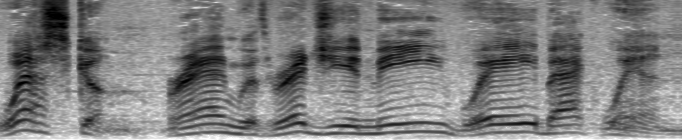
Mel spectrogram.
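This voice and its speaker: A man puts on a character voice, gruff and high, with a Southern US accent as part of the act. He talks at a fairly slow pace with ordinary pitch variation over clear background noise. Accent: Southern US drawl. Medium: video game. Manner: gruff, folksy, laconic.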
